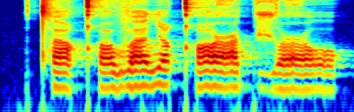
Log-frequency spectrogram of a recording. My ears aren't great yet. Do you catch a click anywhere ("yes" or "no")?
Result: no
